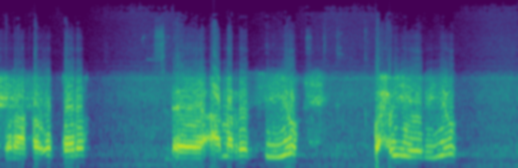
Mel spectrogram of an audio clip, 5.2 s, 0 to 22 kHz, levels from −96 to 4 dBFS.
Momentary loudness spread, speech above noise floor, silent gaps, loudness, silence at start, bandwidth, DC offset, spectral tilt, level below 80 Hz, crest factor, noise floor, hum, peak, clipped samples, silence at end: 12 LU; 30 dB; none; -12 LUFS; 0 s; 11 kHz; under 0.1%; -3.5 dB/octave; -56 dBFS; 14 dB; -42 dBFS; none; 0 dBFS; under 0.1%; 0.6 s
